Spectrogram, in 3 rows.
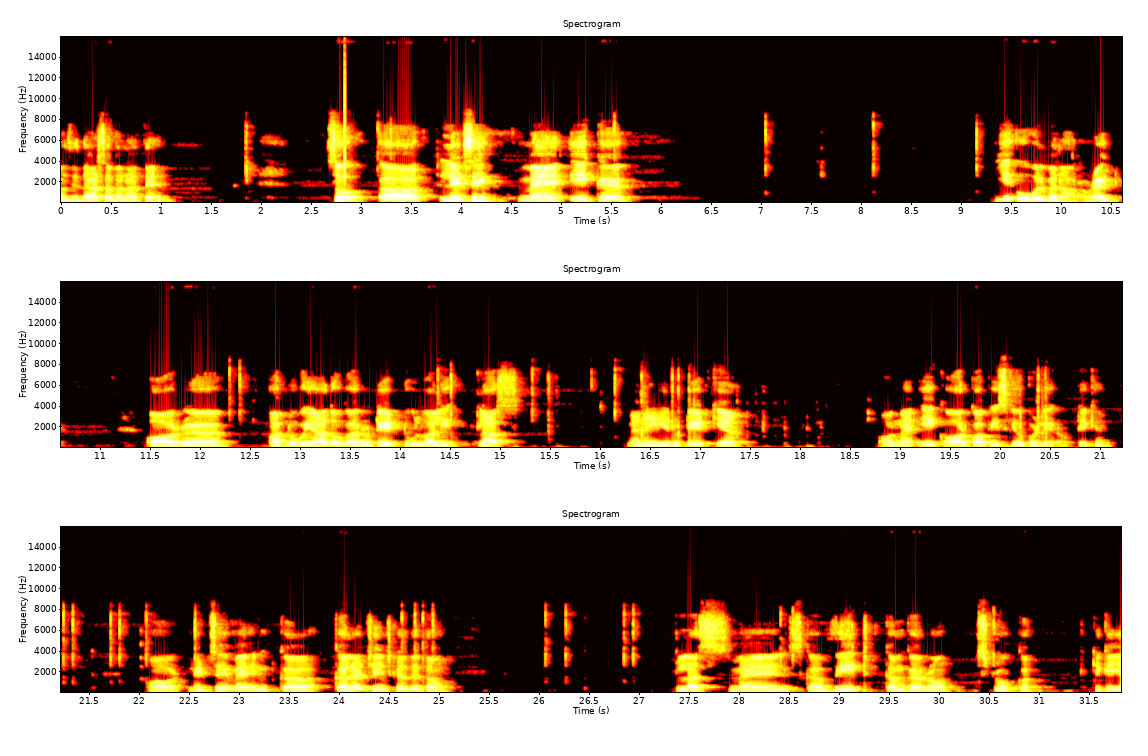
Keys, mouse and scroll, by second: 3.1-11.7 drag, 12.2-16.9 drag, 16.9 ctrl+d, 21.2-24.5 drag.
